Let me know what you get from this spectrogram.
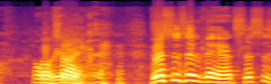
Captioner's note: laughs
